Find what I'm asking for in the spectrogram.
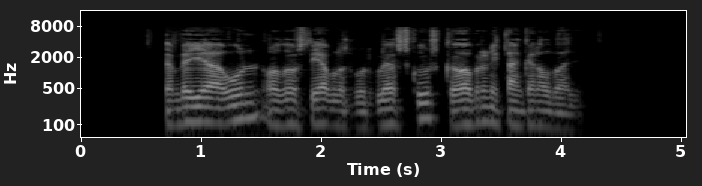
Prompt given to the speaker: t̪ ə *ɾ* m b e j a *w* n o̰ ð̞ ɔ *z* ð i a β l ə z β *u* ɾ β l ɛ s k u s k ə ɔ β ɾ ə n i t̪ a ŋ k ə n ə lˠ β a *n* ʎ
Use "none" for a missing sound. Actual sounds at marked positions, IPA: none, u, z, u, none

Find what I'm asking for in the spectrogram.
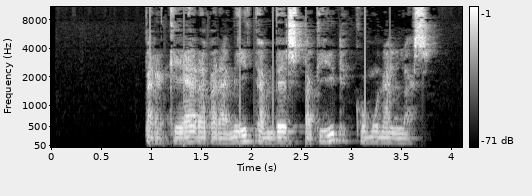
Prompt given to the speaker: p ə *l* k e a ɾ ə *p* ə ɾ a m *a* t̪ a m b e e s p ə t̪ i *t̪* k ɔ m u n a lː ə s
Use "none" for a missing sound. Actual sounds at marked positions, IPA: ɾ, p, i, t̪

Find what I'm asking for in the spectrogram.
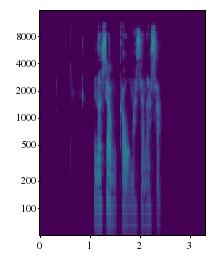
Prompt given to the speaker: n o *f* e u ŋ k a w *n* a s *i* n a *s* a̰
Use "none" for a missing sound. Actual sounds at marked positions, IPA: s, m, a, s

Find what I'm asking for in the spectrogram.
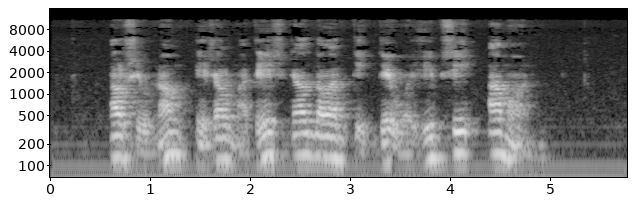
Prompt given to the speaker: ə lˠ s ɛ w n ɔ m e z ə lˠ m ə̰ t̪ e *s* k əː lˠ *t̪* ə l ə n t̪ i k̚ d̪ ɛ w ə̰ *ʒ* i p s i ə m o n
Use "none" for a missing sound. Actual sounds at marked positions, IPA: ʃ, d̪, ʒ

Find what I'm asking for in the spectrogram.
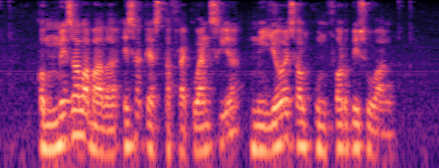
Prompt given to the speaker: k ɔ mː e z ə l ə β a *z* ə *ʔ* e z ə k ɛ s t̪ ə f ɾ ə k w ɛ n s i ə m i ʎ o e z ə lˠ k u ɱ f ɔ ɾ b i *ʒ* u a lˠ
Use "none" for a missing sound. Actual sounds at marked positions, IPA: ð, ʔ, z

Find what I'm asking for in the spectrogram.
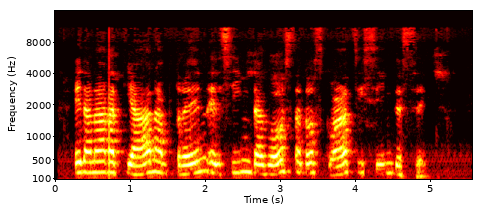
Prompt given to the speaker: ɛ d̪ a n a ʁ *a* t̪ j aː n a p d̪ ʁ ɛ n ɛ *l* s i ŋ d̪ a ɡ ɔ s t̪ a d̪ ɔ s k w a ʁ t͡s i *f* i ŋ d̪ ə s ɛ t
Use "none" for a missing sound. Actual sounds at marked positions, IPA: a, l, s

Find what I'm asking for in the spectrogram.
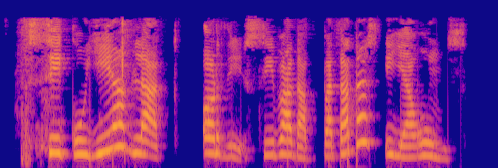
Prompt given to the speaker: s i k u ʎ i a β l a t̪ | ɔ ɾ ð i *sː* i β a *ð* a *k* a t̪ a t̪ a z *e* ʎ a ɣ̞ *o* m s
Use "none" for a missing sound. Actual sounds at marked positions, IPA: s, ð, p, i, u

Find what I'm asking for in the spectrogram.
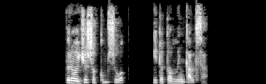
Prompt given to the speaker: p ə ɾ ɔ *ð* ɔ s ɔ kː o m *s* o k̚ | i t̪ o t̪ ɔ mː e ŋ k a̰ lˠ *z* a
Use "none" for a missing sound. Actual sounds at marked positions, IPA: ʒ, s, s

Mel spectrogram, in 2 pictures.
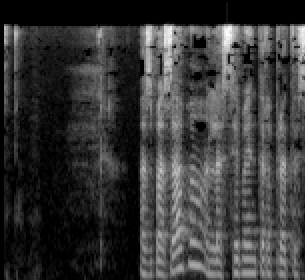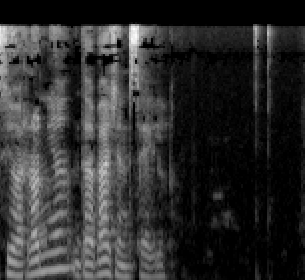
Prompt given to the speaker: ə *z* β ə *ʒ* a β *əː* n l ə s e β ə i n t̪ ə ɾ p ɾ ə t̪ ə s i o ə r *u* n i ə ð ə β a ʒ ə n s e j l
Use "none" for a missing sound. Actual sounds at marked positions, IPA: z, z, əː, ɔ

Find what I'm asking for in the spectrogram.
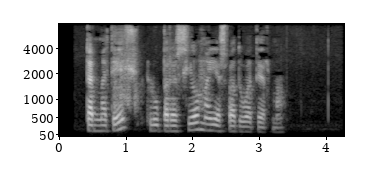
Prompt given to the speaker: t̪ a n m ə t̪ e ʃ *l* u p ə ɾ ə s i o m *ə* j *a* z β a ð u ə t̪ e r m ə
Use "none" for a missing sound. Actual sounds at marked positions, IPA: l, a, ə

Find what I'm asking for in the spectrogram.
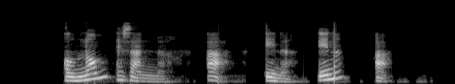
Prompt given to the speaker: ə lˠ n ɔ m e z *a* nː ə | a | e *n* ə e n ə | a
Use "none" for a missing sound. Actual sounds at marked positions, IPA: a, n

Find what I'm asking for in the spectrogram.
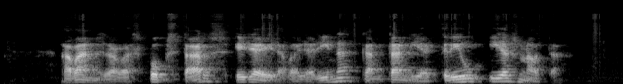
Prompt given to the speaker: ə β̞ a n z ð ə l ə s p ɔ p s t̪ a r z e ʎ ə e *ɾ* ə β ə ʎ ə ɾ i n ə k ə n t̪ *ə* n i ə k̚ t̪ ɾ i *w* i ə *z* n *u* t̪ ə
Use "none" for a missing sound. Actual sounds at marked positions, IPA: ɾ, a, w, z, ɔ

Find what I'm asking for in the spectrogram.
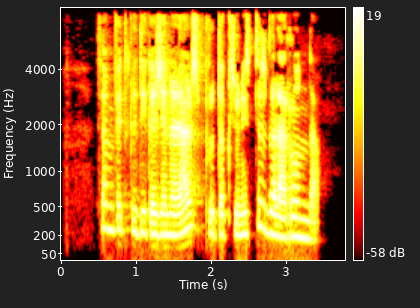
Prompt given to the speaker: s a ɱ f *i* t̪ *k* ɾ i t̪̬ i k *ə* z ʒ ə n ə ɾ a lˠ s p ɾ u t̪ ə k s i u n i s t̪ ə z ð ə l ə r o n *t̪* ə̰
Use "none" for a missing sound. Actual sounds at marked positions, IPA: e, k, ə, d̪

